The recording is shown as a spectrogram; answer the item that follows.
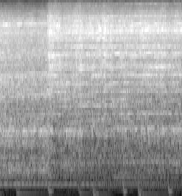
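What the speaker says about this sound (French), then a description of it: "On les coupe à la scie plongeante" Plunge saw cutting through a light Panterre wall panel during a renovation, giving a steady rasping, woody cutting noise with low rhythmic judders repeating about every half second, close and moderately loud.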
